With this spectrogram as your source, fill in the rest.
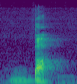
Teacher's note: because it's a stop, your lips are going to come shut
